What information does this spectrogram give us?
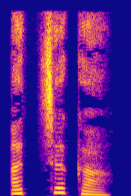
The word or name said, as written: ಅಚ್ಚುಗ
